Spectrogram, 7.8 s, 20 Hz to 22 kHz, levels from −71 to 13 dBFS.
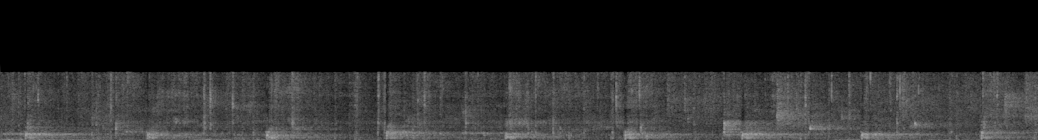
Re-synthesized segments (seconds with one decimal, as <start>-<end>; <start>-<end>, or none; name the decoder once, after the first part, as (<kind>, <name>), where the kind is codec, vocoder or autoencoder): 0.8-5.0 (codec, HILCodec)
